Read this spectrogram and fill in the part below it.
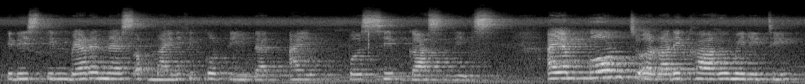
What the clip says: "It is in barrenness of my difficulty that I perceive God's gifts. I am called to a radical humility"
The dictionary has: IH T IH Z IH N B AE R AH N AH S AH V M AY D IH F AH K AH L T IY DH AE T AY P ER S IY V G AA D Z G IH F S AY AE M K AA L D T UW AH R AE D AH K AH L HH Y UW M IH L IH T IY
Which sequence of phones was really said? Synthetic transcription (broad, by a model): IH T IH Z IH N B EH R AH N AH S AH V M AY D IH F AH K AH L T IY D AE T AY P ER S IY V G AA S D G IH S AY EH M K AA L T UW AH R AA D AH K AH L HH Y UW M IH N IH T IY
